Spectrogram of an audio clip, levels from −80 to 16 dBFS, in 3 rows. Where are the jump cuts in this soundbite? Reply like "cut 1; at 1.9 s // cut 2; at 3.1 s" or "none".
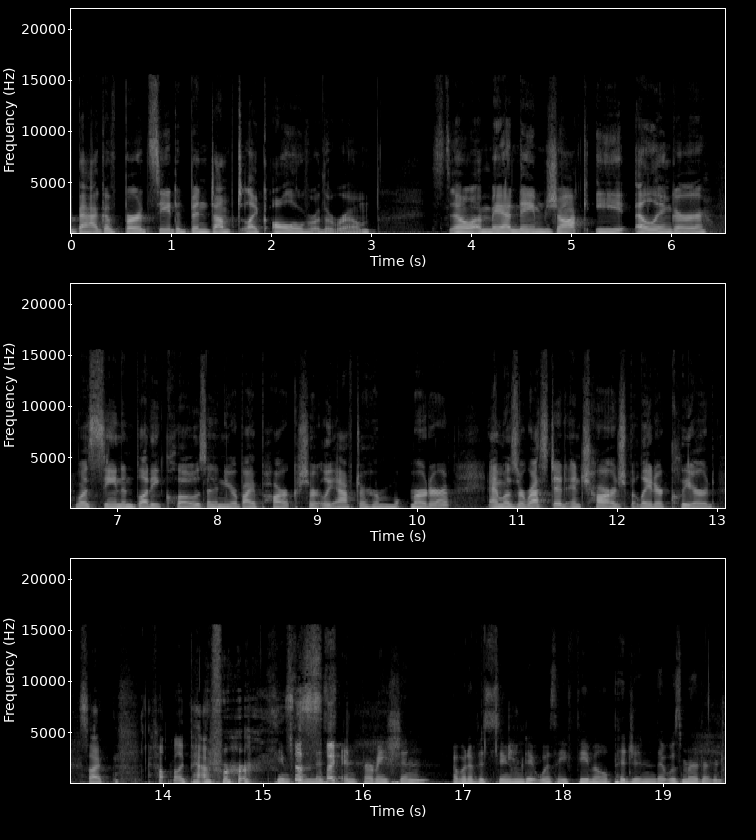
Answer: cut 1; at 13.2 s // cut 2; at 15.3 s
